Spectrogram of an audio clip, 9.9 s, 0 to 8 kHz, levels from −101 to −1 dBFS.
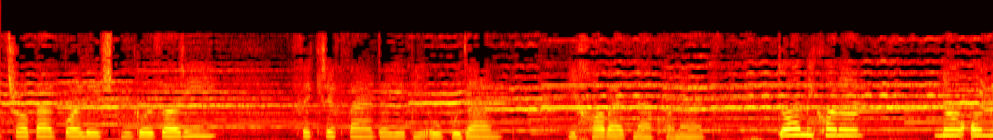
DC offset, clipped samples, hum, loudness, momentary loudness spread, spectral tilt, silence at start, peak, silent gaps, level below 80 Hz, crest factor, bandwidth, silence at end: under 0.1%; under 0.1%; none; -31 LUFS; 11 LU; -1 dB/octave; 0 s; -14 dBFS; none; -64 dBFS; 16 dB; 6.2 kHz; 0 s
